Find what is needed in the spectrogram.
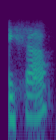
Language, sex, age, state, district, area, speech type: Manipuri, female, 30-45, Manipur, Imphal East, rural, conversation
